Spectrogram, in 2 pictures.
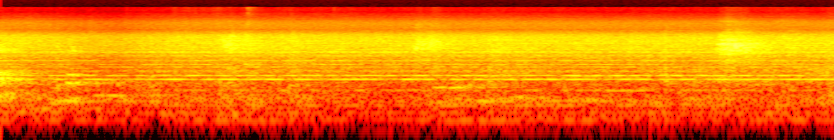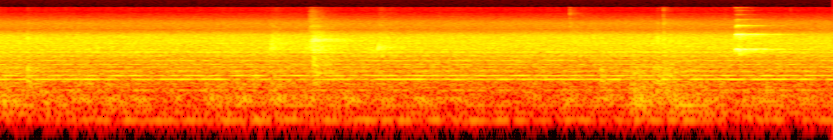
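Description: Metal tools clink while men work on a machine.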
